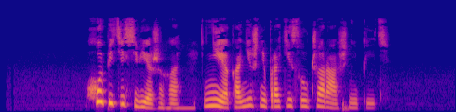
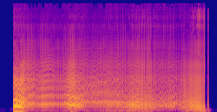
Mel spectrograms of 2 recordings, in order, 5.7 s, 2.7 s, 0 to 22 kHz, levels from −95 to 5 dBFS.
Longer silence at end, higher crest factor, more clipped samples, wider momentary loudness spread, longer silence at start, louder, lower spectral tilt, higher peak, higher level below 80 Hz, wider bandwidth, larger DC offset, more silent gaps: first, 0.9 s vs 0.15 s; about the same, 22 dB vs 18 dB; neither; first, 21 LU vs 10 LU; first, 1.1 s vs 0.15 s; second, -25 LUFS vs -21 LUFS; second, -4.5 dB/octave vs -6.5 dB/octave; about the same, -4 dBFS vs -2 dBFS; second, -78 dBFS vs -40 dBFS; second, 11.5 kHz vs 19.5 kHz; neither; neither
